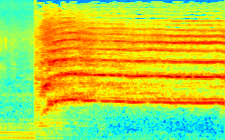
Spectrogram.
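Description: A long, shrill, high-pitched scream, held at one steady pitch for about two seconds. It starts about a third of a second in, as a low droning film score cuts off.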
